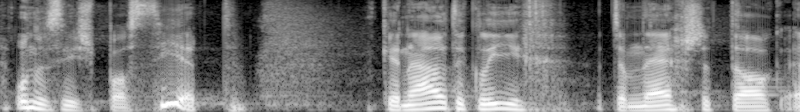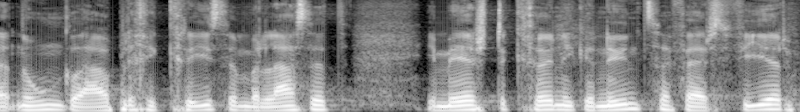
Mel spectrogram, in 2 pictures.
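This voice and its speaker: A man's voice: medium pitch, moderate pace, mellow, long reverb tail. A man, preaching a sermon in a casual, joking style. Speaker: pastor.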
